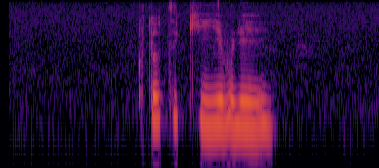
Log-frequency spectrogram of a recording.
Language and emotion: Russian, neutral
